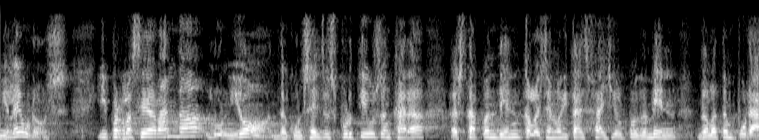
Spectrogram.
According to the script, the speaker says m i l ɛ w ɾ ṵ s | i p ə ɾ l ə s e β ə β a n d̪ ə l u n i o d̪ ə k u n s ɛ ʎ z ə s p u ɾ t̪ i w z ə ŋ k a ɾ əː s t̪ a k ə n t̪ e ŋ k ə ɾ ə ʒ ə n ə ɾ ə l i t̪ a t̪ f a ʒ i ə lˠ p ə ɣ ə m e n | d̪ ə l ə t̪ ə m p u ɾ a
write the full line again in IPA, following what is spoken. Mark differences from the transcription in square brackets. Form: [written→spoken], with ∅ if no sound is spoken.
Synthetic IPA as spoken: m i l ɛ w ɾ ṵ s | i p ə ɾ l ə s e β ə β a n d̪ ə l u n i o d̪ ə k u n s ɛ ʎ z ə s p u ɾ t̪ i w z ə ŋ k a ɾ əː s t̪ a [k→p] ə n [t̪→d̪] e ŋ k ə [ɾ→l] ə ʒ ə n ə ɾ ə l i t̪ a t̪ f a ʒ i ə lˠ p ə ɣ ə m e n | d̪ ə l ə t̪ ə m p u ɾ a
